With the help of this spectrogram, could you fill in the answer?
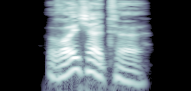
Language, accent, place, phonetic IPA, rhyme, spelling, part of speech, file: German, Germany, Berlin, [ˈʁɔɪ̯çɐtə], -ɔɪ̯çɐtə, räucherte, verb, De-räucherte.ogg
- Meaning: inflection of räuchern: 1. first/third-person singular preterite 2. first/third-person singular subjunctive II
